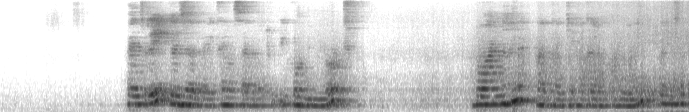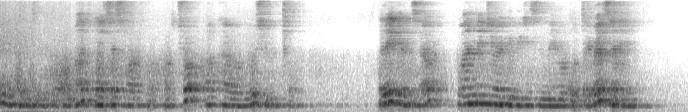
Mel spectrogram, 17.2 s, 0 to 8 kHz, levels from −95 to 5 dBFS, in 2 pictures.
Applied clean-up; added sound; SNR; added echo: neural separator model SepFormer DNS4.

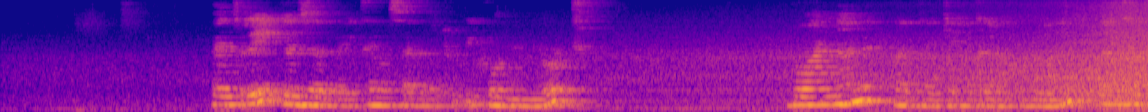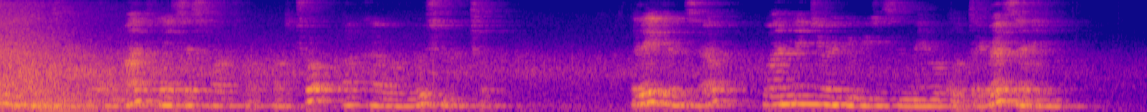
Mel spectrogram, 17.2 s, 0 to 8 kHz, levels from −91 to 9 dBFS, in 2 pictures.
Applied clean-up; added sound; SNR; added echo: none; Car passing by; 11 dB; reverberation time 0.6 s.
